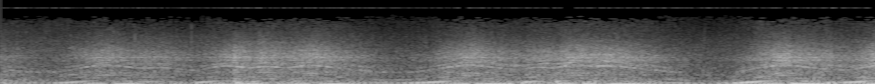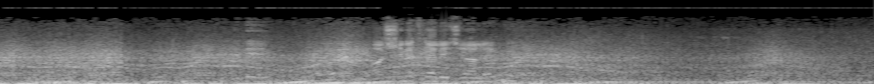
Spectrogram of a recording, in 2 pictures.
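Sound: car engine revving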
